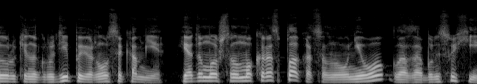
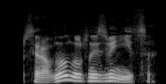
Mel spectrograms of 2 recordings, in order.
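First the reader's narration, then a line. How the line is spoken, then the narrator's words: Mumbled. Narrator (Russian): промямлил он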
